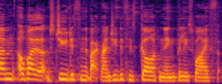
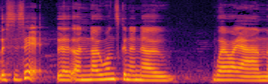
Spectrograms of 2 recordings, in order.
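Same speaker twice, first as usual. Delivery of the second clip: ordinary delivery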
